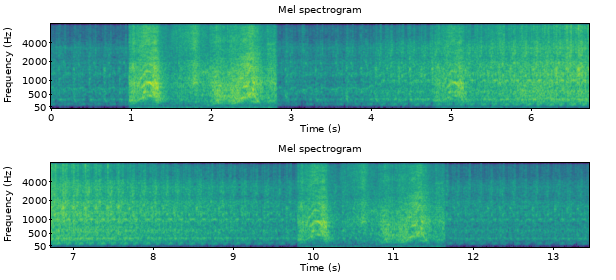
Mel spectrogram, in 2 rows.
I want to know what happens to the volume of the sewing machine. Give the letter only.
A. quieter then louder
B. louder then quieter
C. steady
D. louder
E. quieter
B.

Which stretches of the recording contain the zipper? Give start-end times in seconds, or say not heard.
0.9-2.9, 4.8-6.3, 9.8-11.7.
